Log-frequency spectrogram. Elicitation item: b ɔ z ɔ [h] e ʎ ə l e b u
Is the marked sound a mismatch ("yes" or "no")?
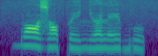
yes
